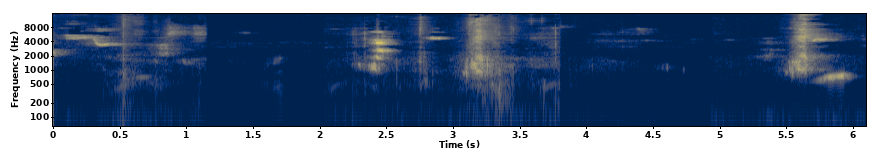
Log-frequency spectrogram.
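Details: Two young male lyrebirds squabbling over territory trade short, harsh calls: a few high whistled notes, then loud buzzy, crackling bursts in a quick cluster, and one more sharp burst after a pause.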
